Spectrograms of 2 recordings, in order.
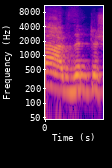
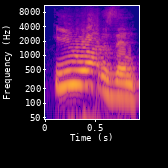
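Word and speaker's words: urgent: এইটারও শুরুতে ইউ আছে ইউনিভার্সিটির শুরুতে ইউ আছে আর্জেন্টের শুরুতেও ইউ আছে কিন্তু যখন তুমি ইউনিভার্সিটি উচ্চারণ করতেছো তখন এই ইউ ইউ হচ্ছে উচ্চারণ যখন তুমি আর্জেন্ট উচ্চারণ করতেছো তখন তোমার ইউ আ হয়ে যাচ্ছে ইউ আরজেন্ট না আরজেন্ট এটারে কি তোমরা ইউ আরজেন্ট বল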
